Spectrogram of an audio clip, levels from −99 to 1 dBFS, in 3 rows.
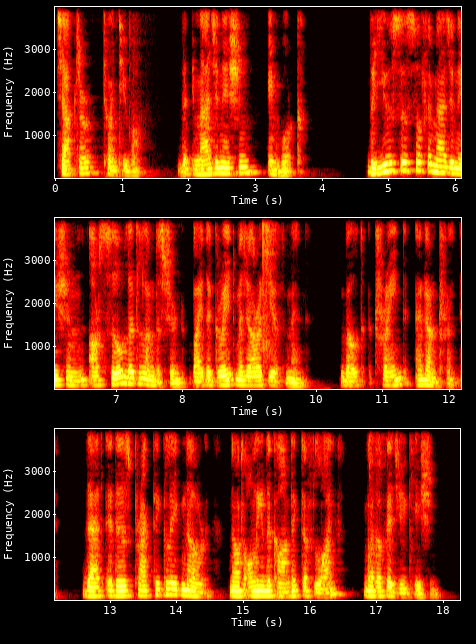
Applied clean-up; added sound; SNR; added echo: neural mask model DeepFilterNet 3.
